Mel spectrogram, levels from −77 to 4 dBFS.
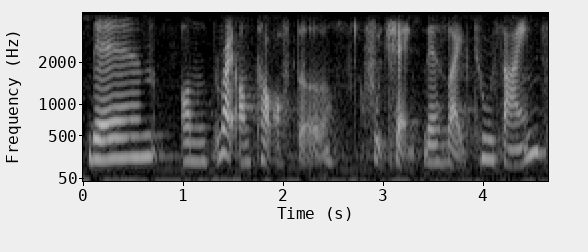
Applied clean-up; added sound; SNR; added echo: none; none; none; none.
